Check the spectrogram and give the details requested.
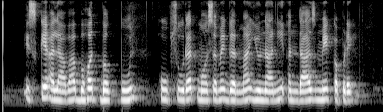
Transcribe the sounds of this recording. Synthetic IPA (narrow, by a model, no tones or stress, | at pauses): ɪskeɐlaːʋabɐɦʊt̪̚bɐk̚buːl | xuːbsuːɾət̪̚mɔːsəmeɡɐɾmajuːnaːniʔɐ̃nd̪aːzmẽkɐpɽeː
